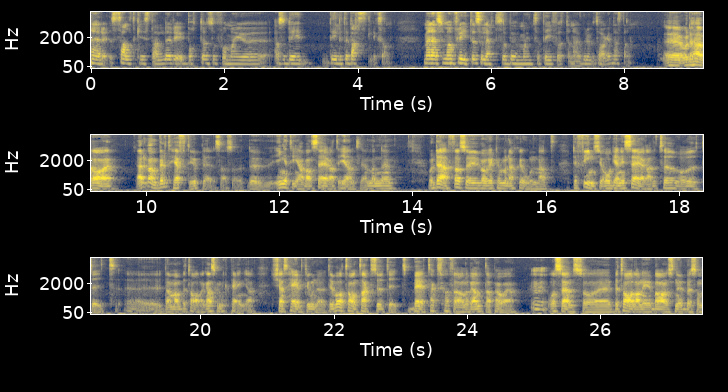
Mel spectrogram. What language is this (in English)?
Swedish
